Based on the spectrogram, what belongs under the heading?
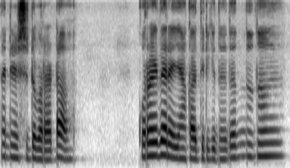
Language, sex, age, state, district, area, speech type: Malayalam, female, 60+, Kerala, Wayanad, rural, spontaneous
